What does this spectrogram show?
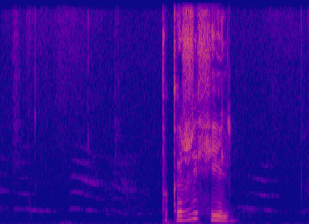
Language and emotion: Russian, neutral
